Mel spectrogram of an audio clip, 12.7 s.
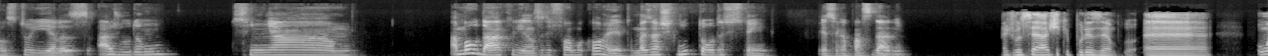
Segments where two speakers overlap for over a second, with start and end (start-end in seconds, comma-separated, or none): none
